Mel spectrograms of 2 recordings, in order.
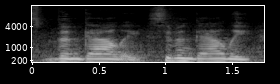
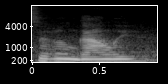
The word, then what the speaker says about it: Svengali: Now, I think I sort of mispronounced Svengali. No, the S is silent. Clinton's ideologically androgynous Svengali.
